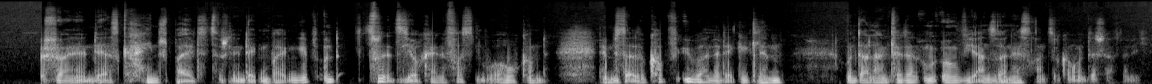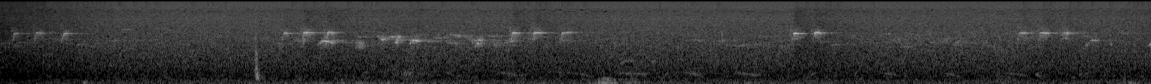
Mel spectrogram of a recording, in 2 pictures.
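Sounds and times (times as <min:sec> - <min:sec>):
steady hiss: 0:00.0 - 0:23.0
speech: 0:00.5 - 0:11.6
agitated chaffinches calling: 0:10.8 - 0:13.0, 0:14.0 - 0:23.0.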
